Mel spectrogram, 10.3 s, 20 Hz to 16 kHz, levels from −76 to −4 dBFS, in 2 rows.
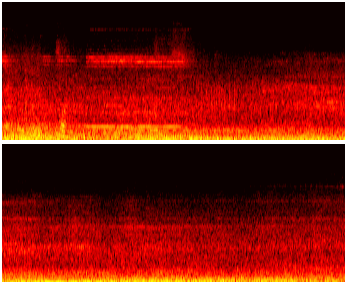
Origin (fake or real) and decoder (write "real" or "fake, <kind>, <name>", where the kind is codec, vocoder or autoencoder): real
